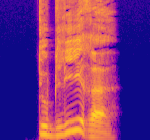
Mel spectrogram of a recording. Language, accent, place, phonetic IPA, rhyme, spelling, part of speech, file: German, Germany, Berlin, [duˈbliːʁə], -iːʁə, doubliere, verb, De-doubliere.ogg
- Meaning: inflection of doublieren: 1. first-person singular present 2. first/third-person singular subjunctive I 3. singular imperative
